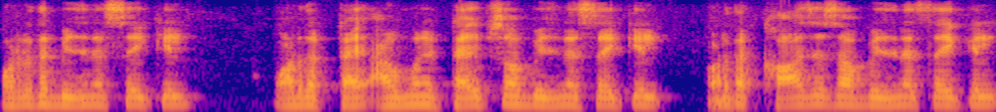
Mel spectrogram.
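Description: A man is speaking. The background is quiet. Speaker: economics lecturer. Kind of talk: lecture.

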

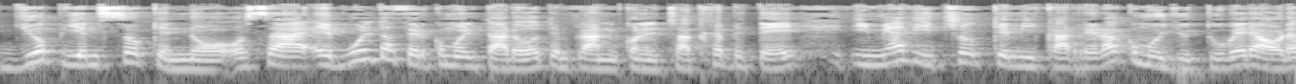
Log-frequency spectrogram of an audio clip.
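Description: The speaker sounds animated, with lively intonation. The pace is fairly quick. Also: man. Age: 20s. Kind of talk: casual vlog monologue.

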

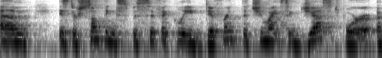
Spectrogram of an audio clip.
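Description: A woman talks at a moderate pace with lively intonation. Audible room echo and light background noise fill the recording. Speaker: podcast co-host. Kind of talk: casual interview. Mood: calm, conversational. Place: home room.

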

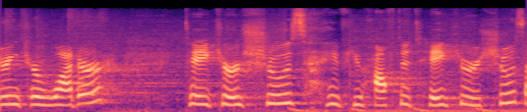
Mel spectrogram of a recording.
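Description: Faint music plays behind a woman whose high voice shows ordinary pitch variation. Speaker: fitness instructor. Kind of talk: workout instruction and counting. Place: studio.

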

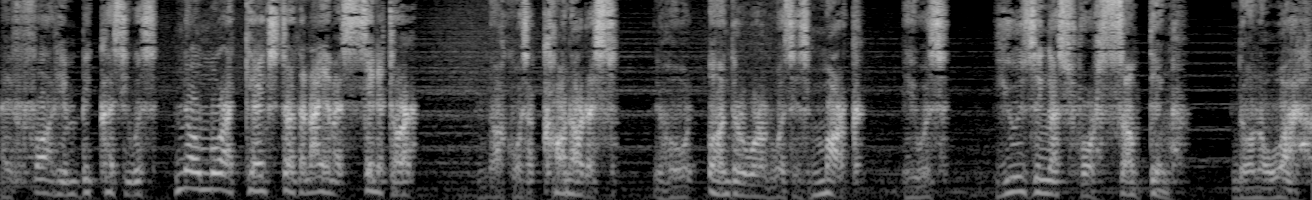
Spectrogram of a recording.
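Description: Over faint music in the background, a man speaks with lively intonation and big swings in loudness. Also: medium pitch for a man, moderate pace. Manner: bitter, ranting.

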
